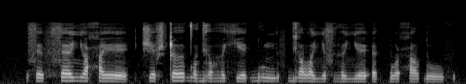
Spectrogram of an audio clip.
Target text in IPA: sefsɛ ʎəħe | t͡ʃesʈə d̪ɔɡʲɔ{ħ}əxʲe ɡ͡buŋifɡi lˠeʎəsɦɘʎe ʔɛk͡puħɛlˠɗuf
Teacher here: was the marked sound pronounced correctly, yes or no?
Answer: no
